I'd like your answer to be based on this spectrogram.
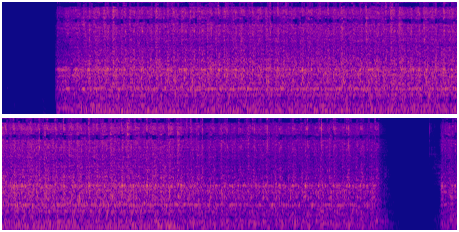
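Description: A coverstitch sewing machine stitches a plaid Rory satchel bag, starting abruptly and running as a loud, steady whirring drone close by for about eight seconds before cutting out just as suddenly.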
